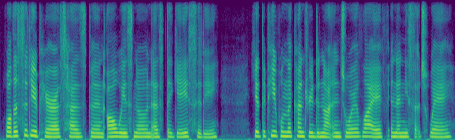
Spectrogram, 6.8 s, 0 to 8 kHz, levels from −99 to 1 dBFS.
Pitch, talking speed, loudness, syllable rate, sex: 220 Hz, 235 wpm, -18 LUFS, 5.9 syllables/s, female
